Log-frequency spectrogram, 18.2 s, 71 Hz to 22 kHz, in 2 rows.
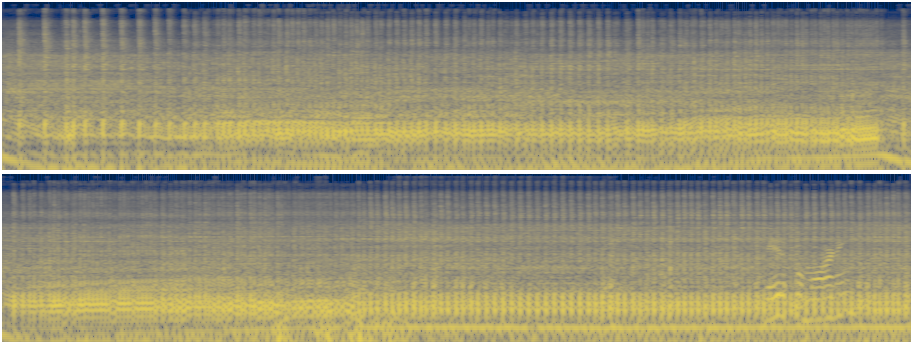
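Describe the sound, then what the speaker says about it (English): A 2022 Husqvarna TX 300 two-stroke motorcycle being ridden on a ride to warm up its oil, a loud, rapid, rattling engine buzz up close with rising and falling revs, and a voice talking over it. "I'll just jump on my bike at home and go for a little ride"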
